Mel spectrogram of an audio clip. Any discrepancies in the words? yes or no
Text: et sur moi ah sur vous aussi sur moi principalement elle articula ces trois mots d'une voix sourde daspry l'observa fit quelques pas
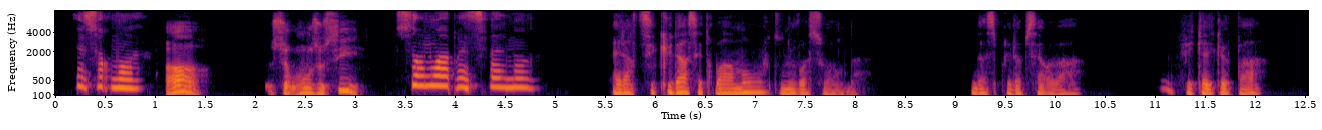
no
